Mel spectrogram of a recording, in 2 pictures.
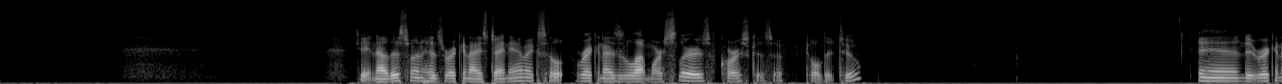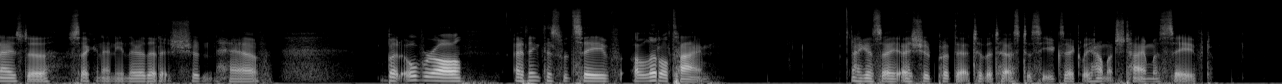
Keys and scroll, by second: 2.1 0.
